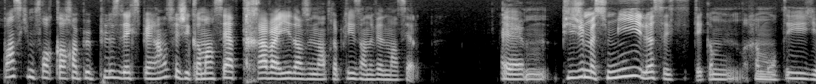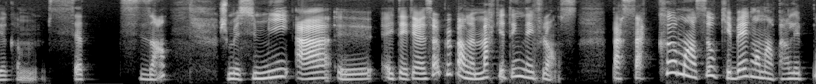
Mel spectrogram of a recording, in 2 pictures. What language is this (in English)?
French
